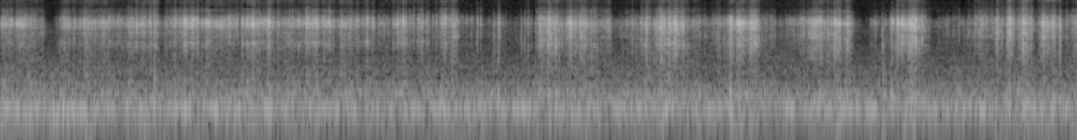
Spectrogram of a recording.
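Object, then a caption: Stiff bristle brush. Fingertips scratch and flick across the dense, stiff bristles of a small dark-grey rectangular brush held in both hands. The result is a continuous bright, crackly rasping with surging bursts, sitting mostly in the high range with a faint low hum underneath.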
